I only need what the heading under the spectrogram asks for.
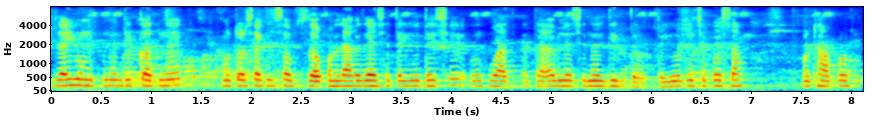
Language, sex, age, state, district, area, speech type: Maithili, female, 45-60, Bihar, Madhepura, rural, spontaneous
